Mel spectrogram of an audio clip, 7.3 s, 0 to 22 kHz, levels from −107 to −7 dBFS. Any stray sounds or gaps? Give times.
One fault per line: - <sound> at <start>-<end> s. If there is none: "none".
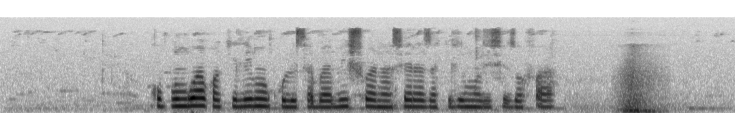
- whoosh at 6.1-6.7 s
